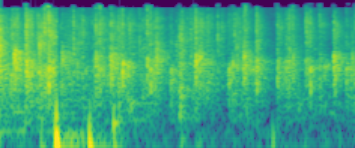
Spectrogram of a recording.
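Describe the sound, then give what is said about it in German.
Applause from a show audience, a short, fairly loud patter of clapping with a couple of sharper claps early on. “A und O vom Showbusiness ist eigentlich den Applaus aufrechterhalten, bis der Mann die Bühne erreicht hat”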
